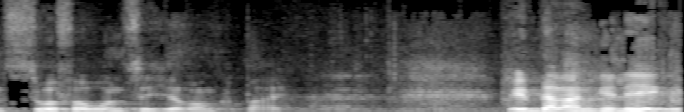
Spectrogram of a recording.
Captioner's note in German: Beifall CDU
